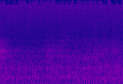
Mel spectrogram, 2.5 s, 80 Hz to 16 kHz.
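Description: Bajaj Dominar 400's single-cylinder engine running steadily as the motorcycle cruises along, with a steady rush of road and wind noise under it.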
